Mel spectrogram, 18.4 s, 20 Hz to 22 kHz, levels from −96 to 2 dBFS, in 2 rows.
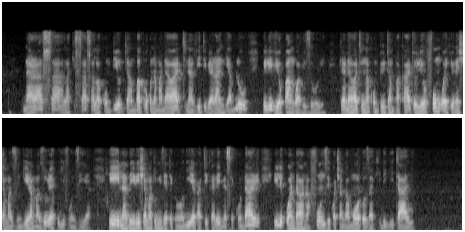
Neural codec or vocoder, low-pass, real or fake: none; 7.2 kHz; real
